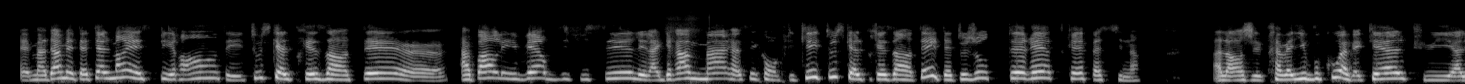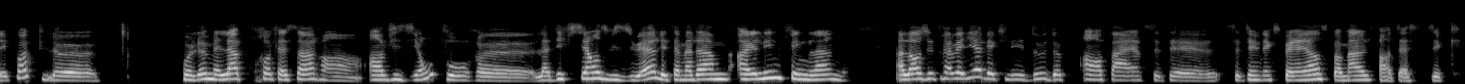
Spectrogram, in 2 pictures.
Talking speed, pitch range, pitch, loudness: 145 wpm, 200-260 Hz, 230 Hz, -20 LUFS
